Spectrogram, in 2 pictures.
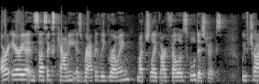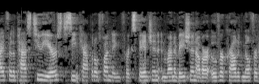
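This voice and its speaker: A woman talks at a moderate pace in a monotone with flat intonation. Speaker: school district official giving public comment. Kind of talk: prepared public comment statement. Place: hall. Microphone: podium.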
